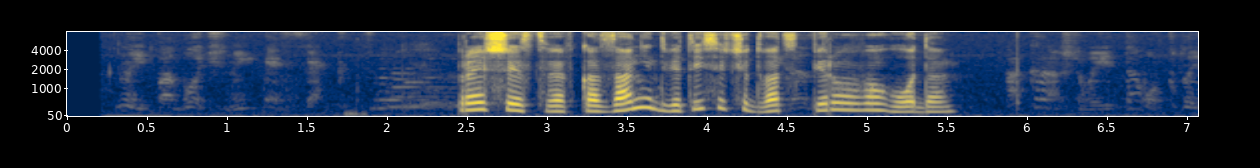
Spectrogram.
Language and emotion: Russian, neutral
